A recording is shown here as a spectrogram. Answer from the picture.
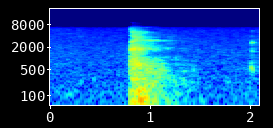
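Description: A man clearing his throat once, a short rough burst about a second in.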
